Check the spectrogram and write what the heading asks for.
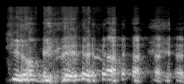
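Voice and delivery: real laugh while echoing the punchline. Real, not acted. Host echoing the grandfather's punchline, laughing slowly. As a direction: repeat it slowly through laughter.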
